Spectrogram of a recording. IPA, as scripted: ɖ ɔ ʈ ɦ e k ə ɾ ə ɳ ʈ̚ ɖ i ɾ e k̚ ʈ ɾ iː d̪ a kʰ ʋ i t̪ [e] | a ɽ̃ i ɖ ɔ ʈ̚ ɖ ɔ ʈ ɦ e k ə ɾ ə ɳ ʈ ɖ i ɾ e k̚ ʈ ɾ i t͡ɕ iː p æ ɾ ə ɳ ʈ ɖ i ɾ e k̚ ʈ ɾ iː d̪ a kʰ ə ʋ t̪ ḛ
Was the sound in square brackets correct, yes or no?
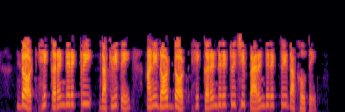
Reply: yes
